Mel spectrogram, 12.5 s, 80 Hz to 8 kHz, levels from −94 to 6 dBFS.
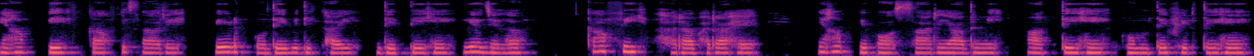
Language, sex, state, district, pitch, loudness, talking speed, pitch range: Hindi, female, Uttar Pradesh, Etah, 205 Hz, -33 LUFS, 120 wpm, 200-215 Hz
